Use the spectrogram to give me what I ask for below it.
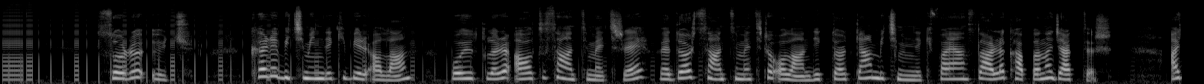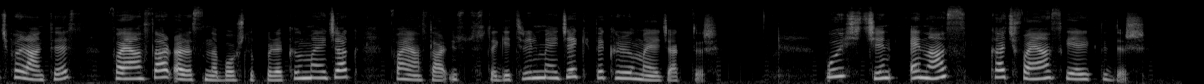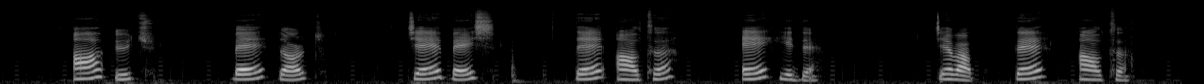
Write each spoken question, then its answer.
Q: Bu iş için en az kaç fayans gereklidir?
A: Cevap D 6.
